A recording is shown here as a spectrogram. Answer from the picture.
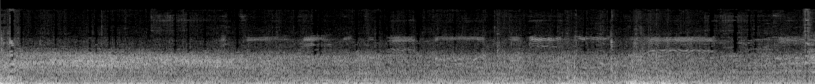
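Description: Steady road and engine noise inside a truck's cab, picked up by the dashcam.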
